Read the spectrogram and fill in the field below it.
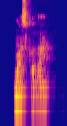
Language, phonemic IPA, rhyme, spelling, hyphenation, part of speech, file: Romanian, /ˈmos.ko.va/, -oskova, Moscova, Mos‧co‧va, proper noun, LL-Q7913 (ron)-Moscova.wav
- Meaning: Moscow (a federal city, the capital of Russia)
